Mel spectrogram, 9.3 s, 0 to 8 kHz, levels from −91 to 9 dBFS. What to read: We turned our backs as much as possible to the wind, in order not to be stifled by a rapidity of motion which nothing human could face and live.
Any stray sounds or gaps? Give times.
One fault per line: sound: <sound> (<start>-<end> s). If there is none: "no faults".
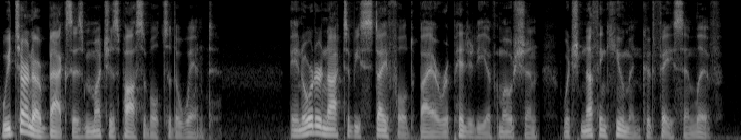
no faults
